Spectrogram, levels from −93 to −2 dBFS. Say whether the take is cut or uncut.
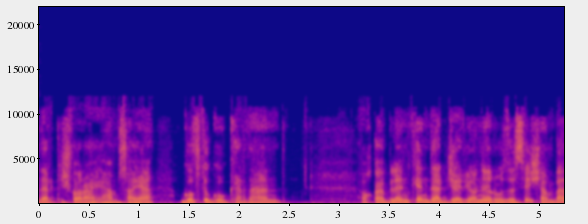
cut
